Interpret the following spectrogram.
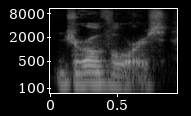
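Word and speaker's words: droëwors: our drove wars it's spelled d-r-o-e-w-o-r-s but it's pronounced drovors it is a south african beef stick my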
